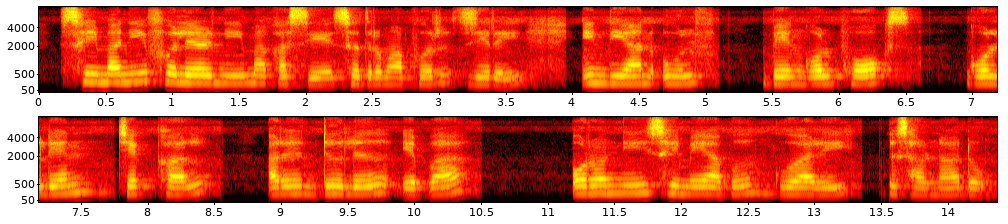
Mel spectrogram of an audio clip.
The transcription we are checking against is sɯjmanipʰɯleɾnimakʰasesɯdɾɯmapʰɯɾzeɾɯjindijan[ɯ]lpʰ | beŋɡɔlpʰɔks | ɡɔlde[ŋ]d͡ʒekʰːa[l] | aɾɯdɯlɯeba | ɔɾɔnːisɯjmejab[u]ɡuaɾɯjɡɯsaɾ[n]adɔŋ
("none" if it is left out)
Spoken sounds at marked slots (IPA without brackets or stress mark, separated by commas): u, n, l, ɯ, n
